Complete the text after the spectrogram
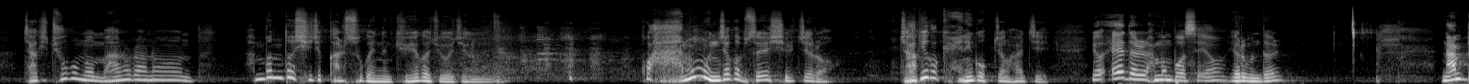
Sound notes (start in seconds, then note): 4.6 audience laughs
